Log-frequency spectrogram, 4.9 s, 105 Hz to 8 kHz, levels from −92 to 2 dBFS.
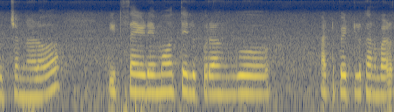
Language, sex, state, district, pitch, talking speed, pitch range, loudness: Telugu, female, Andhra Pradesh, Srikakulam, 215 Hz, 85 wpm, 205-225 Hz, -15 LUFS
